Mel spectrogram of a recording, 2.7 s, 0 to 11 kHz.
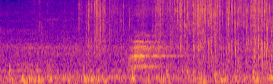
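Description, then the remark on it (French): A female dog with three-week-old puppies in a car barks, a brief tonal yelp rising midway out of a steady, rough outdoor background noise. “Moi j'en ai qui ont 3 semaines dans la voiture. C'est pour ça qu'elle gueule.”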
